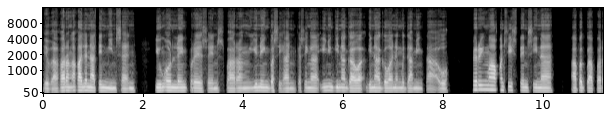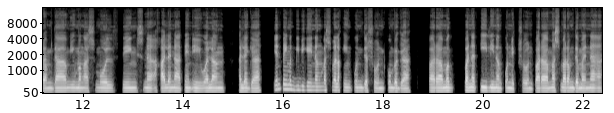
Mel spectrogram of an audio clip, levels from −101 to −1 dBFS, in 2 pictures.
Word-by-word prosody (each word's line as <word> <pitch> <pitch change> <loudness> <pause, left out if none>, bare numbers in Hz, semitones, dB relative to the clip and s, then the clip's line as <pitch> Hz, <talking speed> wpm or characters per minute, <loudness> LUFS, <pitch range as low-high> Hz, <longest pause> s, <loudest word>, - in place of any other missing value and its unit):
'di 110 -2 -3
ba? 100 - -1
Parang 135 +1 +3
akala 140 0 +4
natin 130 -1 +3
minsan 115 -1 0 0.4
'yung 130 0 +3
online 130 -2 +3
presence 115 -2 -2
parang 115 0 -1
'yun 135 +2 +1
na 135 - +4
'yung 130 -2 0
basehan. 115 -2 -2
Kasi 120 +3 -9
nga 120 0 0
'yun, 140 +1 -2
'yung 135 - -2
ginagawa 120 -3 +2
ginagawa 125 -1 +1
ng 120 0 -1
madaming 115 -1 -2
tao. 105 +1 -4 0.5
Pero 175 0 +1
'yung 180 - -2
mga 170 -1 +5
consistency 140 -4 -3
na, 120 -1 +1 0.3
ah, 120 0 -1
pagpaparamdam, 120 0 0
'yung 125 -1 0
mga 120 - 0
small 125 -2 -1 0.2
things 120 -1 0
na 125 -1 0
akala 120 +1 +1
natin, 125 0 +1
eh, 120 -1 0
walang 120 -1 +2 0.3
halaga. 120 0 0 0.2
'Yan 195 +2 -3
pa 195 - +2
'yung 190 - 0
magbibigay 160 -2 -4
ng 150 0 -3
mas 145 +1 -4
malaking 140 -2 -1
pundasyon, 125 -3 -3
kumbaga, 120 -2 0 0.3
para 125 -1 +3
magpanatili 130 0 +2
ng 120 -2 +1
koneksiyon, 115 -2 -2
para 120 0 +4
mas 125 +1 0
maramdaman 120 -2 +3
na, 120 0 +2
125 Hz, 155 wpm, -22 LUFS, 120-130 Hz, 0.5 s, mga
